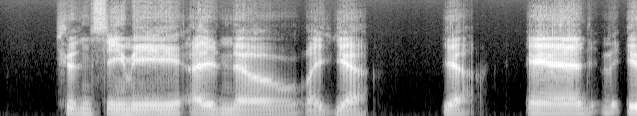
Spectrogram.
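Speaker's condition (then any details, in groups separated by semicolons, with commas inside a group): Muscular dystrophy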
